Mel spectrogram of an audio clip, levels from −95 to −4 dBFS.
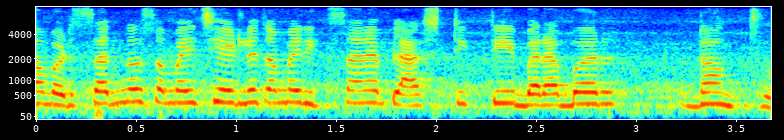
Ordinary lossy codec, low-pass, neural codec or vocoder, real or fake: none; none; none; real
